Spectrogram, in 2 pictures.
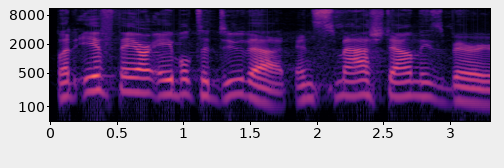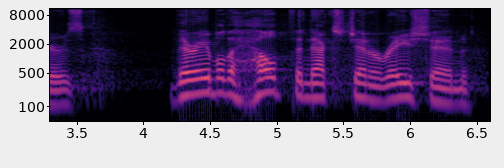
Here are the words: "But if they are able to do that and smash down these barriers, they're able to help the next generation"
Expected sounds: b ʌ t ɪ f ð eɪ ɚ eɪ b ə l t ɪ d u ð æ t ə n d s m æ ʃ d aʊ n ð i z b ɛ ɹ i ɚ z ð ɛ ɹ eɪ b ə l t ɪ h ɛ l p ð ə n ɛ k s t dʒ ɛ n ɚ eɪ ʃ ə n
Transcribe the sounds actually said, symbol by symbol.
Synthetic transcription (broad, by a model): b ʌ t ɪ f ð eɪ ɚ eɪ b l t ɪ d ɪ ð æ t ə n s m æ ʃ d aʊ n ð i z b ɛ ɹ i ɚ z ð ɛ ɹ eɪ b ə l t ɪ h ɛ l p ð ə n ɛ k s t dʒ ɛ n ɚ eɪ ʃ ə n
